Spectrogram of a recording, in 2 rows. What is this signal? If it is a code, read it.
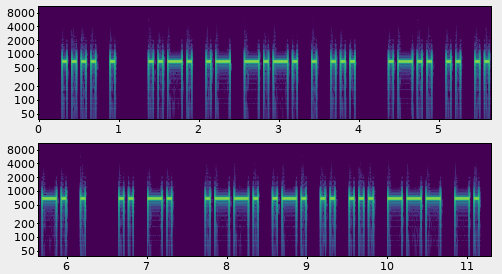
Morse code, heard as a keyed tone, about 20 wpm, 700 Hz. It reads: HE FACES LIFE IN PRISON
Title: Sentences with 8-Word Phrases - 20wpm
